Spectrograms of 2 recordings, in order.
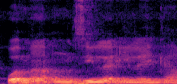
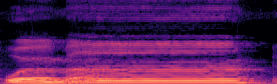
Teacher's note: Wa ma unzila ilaika, manya panjang 4 harokat ya. Wa ma 4 kali ketukan.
